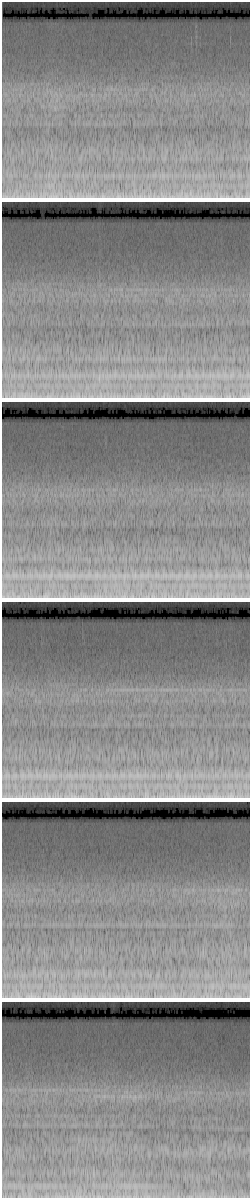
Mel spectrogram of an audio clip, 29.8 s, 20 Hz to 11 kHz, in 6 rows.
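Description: Seibu 2000 series electric train running on the line, heard from inside the car: a steady rumble of wheels on rail with several steady motor whine tones, which shift a little near the end.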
